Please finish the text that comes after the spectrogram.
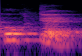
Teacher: इसमें ईडी लगा दिया तो ये कुकड नहीं बोलेगा, ये बोलेगा कुक्ड, ट बोलता है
